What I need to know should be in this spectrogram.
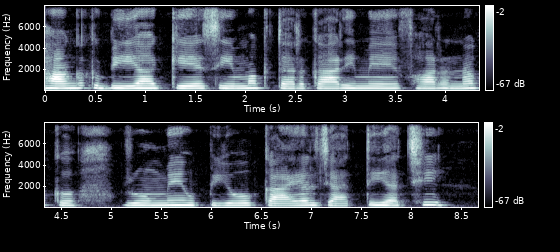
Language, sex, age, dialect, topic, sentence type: Maithili, female, 18-24, Southern/Standard, agriculture, statement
